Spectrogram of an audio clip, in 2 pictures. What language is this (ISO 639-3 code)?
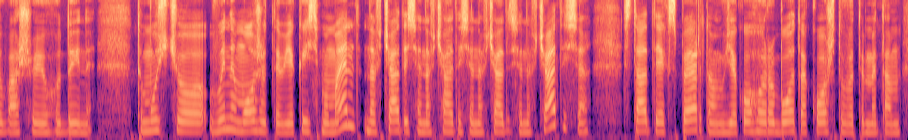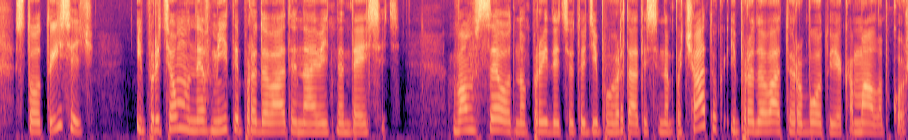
ukr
